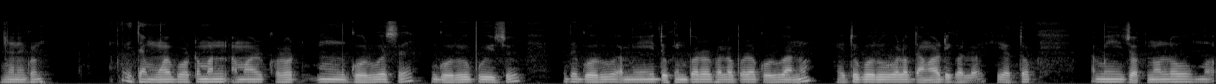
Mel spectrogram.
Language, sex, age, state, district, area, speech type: Assamese, male, 18-30, Assam, Morigaon, rural, spontaneous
